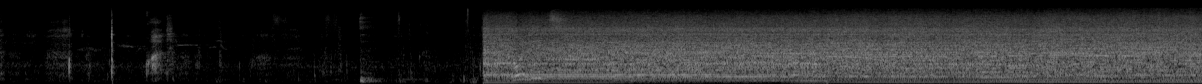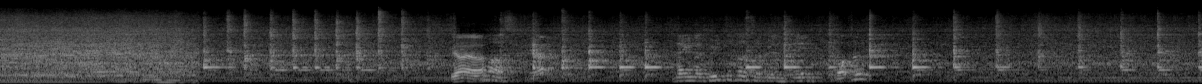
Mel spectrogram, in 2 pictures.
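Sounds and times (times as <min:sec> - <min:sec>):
car engine at raised revs: 0:04.8 - 0:14.7.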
